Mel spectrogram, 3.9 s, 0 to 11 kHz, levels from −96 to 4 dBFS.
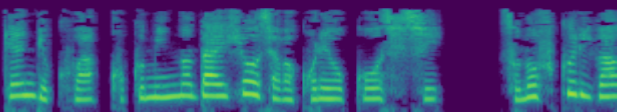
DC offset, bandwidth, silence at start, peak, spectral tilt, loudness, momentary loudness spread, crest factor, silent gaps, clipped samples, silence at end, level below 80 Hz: under 0.1%; 8.8 kHz; 0 s; -4 dBFS; -1 dB/octave; -22 LUFS; 9 LU; 16 dB; 0.62-0.68 s, 2.17-2.21 s, 2.77-3.11 s; under 0.1%; 0 s; -62 dBFS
